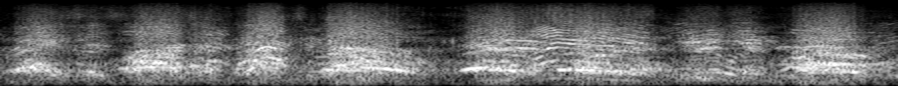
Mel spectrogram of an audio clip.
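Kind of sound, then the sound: crowd, protest crowd chanting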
